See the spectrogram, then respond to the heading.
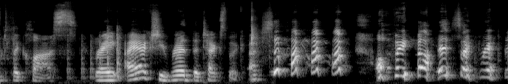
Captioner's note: laughing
